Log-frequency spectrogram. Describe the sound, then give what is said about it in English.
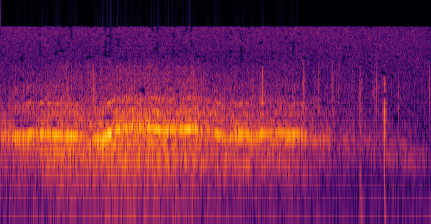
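Howling wind sound effect: a steady whooshing rush with a moaning tone that slowly rises and falls in pitch, fading slightly toward the end, with one brief sharp tick near the close. “Say, when you hear the wind blowing like this, what's the first thought that pops into your head?”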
